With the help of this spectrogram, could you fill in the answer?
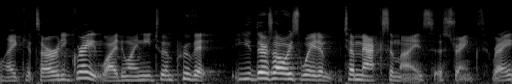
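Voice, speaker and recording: Talking at a very fast pace, a woman with a fairly high pitch shows ordinary pitch variation. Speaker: workshop presenter. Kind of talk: interactive workshop presentation.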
